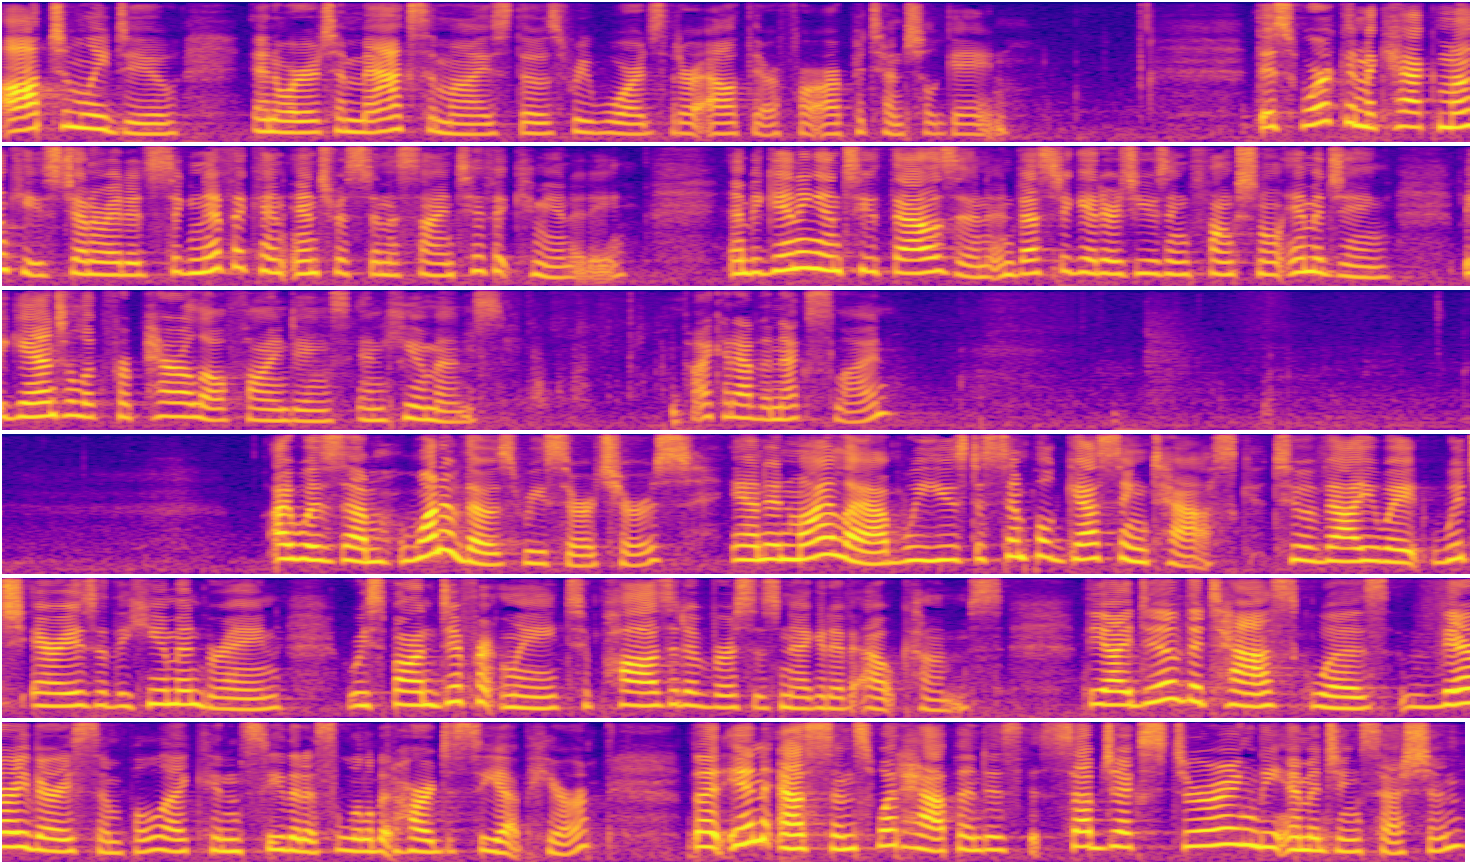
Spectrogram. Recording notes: Recording of a lecture delivered on September 6, 2007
